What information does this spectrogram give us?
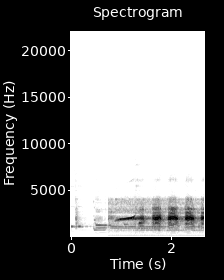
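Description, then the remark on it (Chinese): A duck quacks in a quick rhythmic run of about four loud, nasal calls over a steady low hum, after a few short tonal notes at the start. “呱呱呱！蜘蛛，你要不要跟我一起去游泳？”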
